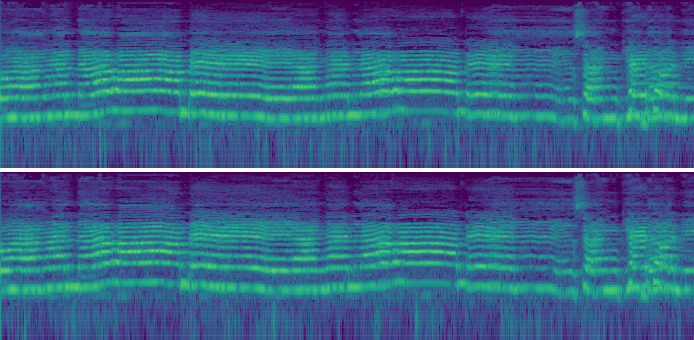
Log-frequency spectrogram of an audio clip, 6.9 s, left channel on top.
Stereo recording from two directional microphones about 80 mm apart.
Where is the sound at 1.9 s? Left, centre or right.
Right.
